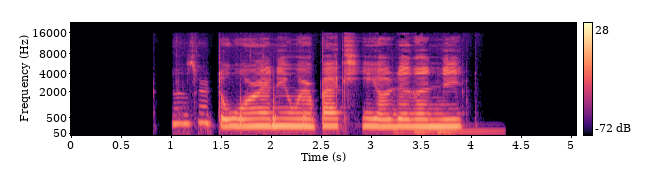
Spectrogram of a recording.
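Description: A young woman speaks with animation in a high, sing-song voice into a microphone.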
